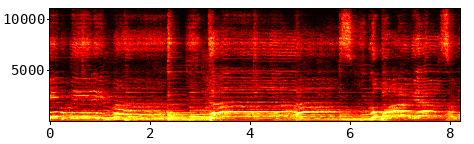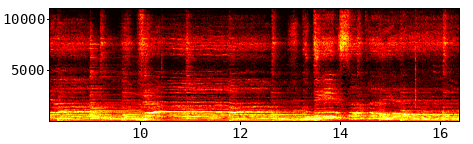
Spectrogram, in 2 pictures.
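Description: A woman and a man singing a Christian worship song as a duet, with long held, sliding sung notes over steady electronic keyboard chords.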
